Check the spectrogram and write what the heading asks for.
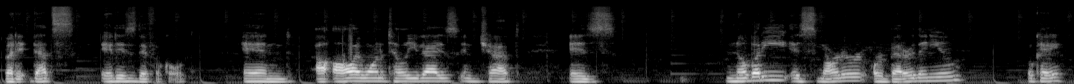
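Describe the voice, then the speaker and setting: A man's voice: medium pitch, fairly even intonation, a little slow, dark tone, soft background music. A man from Romania, a guest trader, gives earnest motivational advice in casual chat over a video call, often restarting his sentences.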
